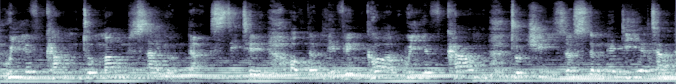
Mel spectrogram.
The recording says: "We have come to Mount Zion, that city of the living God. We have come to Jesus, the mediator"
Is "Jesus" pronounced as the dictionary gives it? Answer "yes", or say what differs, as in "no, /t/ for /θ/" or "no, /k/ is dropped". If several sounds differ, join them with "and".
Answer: yes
